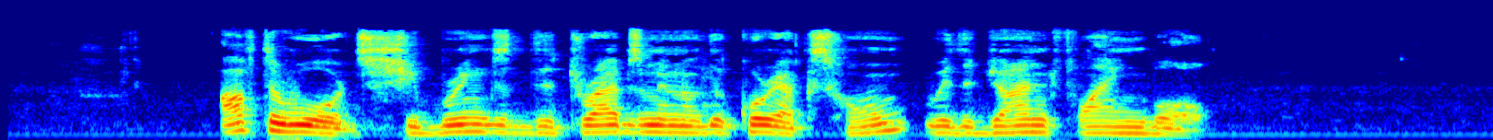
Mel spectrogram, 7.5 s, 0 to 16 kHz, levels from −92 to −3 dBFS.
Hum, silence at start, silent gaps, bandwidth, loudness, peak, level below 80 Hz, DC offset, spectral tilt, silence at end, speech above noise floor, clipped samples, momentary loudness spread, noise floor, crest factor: none; 1.1 s; none; 8.2 kHz; -24 LUFS; -8 dBFS; -62 dBFS; under 0.1%; -5.5 dB/octave; 1.45 s; 47 dB; under 0.1%; 9 LU; -70 dBFS; 18 dB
